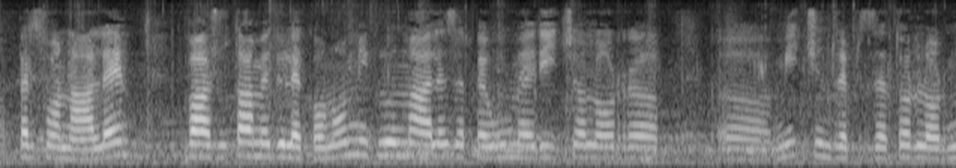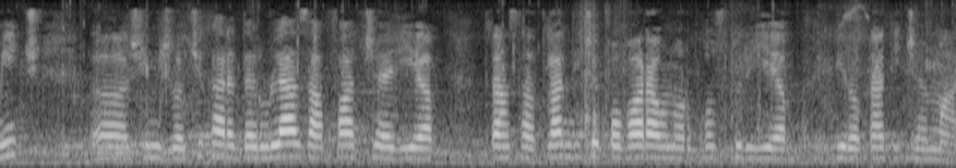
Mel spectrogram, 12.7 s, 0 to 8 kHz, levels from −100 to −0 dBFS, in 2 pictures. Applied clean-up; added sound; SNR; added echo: none; Chewing, mastication; 12 dB; none.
